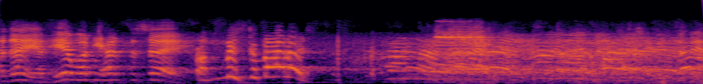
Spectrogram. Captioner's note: crowd clamoring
